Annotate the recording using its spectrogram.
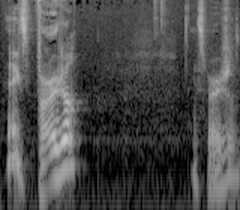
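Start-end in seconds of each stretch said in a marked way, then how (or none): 1.9-2.3 much softer murmured repeat; soft echo. Real, not acted. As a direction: echo it back very softly.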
